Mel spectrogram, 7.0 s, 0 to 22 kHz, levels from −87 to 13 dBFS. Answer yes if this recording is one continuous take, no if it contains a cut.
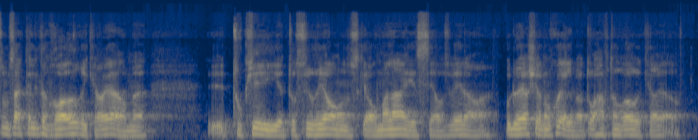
yes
